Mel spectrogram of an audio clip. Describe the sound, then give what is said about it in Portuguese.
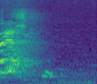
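A single sharp, loud sneeze bursts out at the start, followed by a brief breathy tail and quiet background noise. “Que Saúde.”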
